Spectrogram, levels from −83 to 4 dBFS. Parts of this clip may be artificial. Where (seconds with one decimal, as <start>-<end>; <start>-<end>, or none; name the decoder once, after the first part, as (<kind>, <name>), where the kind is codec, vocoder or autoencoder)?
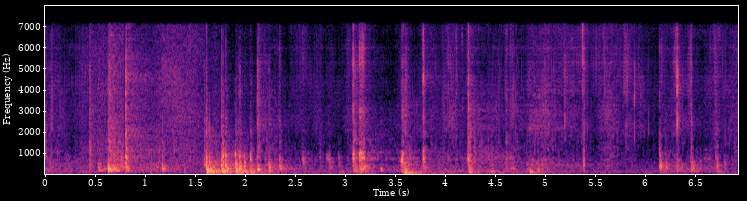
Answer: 0.0-0.4 (vocoder, BigVGAN v2); 2.0-6.9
